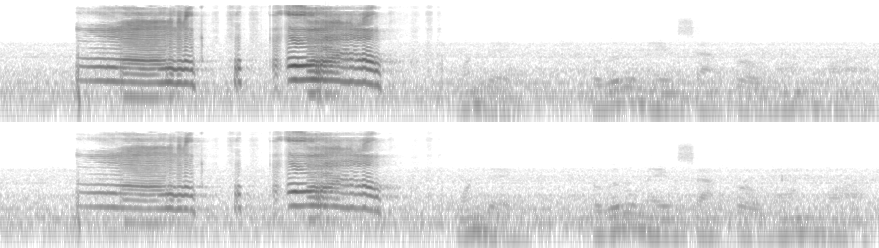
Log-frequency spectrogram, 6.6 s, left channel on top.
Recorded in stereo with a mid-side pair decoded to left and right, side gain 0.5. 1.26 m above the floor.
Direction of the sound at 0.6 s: 40° left.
